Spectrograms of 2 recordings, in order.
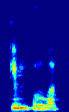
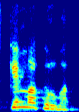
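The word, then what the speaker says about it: किमकुर्वत: make a mistake that they do not say kim akurvat, they say kim kurvat. So it is not kim kurvat, it is kim akurvat.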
